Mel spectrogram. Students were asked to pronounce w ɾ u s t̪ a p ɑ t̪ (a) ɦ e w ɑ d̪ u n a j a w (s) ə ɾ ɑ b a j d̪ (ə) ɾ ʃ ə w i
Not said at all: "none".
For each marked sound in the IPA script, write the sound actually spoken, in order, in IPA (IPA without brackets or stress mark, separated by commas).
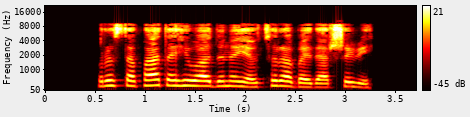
a, t͡s, ɑ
